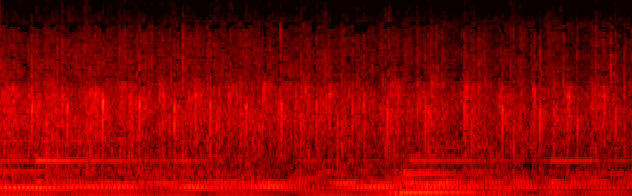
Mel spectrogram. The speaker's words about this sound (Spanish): Alguien que le dé un aplauso. Vamos, déselo más fuerte al Señor.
